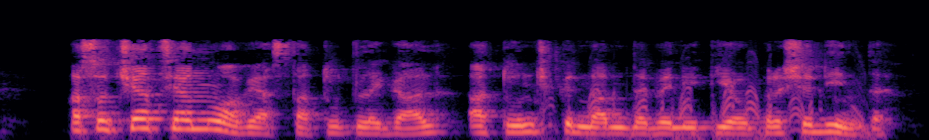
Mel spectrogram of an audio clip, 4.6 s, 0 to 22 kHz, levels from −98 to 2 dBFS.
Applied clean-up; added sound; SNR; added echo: neural mask model RNNoise.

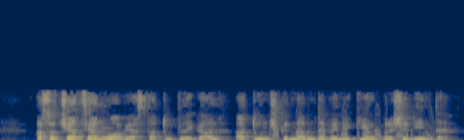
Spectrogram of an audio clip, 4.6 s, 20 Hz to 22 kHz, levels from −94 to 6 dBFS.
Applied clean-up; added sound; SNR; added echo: none; Scratching (performance technique); 16 dB; none.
